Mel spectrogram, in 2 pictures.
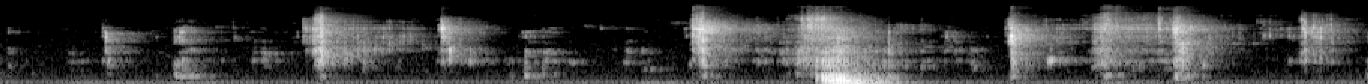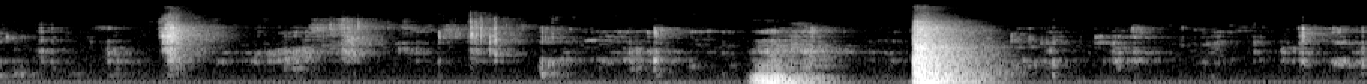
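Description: Close-up wet chewing, lip-smacking and sucking of a person eating sauce-covered corn on the cob, heard as many short moist clicks and smacks. There are a couple of brief voiced hums, about three seconds in and again near the end. A faint steady low hum runs underneath.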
